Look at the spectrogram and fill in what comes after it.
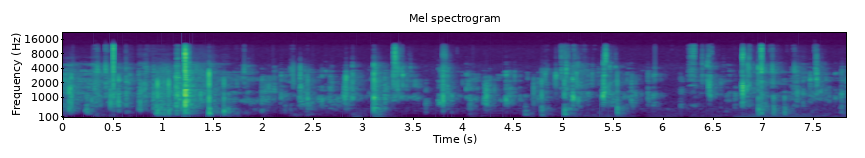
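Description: A person chewing a mouthful of breakfast burrito, with irregular clicks and smacks of the mouth throughout.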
